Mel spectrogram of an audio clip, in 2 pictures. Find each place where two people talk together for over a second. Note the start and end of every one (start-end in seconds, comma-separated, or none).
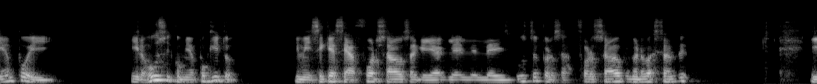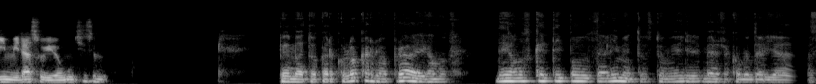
none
